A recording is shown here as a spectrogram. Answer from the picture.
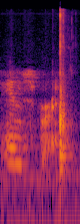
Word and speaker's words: Inspirin: called inspirin inspired Wellness inspirin is spelled like aspirin except for it has Inspire so it's inspirin uh and an inspirin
